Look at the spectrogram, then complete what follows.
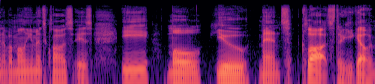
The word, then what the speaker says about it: emoluments: pronunciation these are the trending topics folks the pronunciation of a monuments Klaus is e mole you man's cloths there you go and monuments Klaus the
